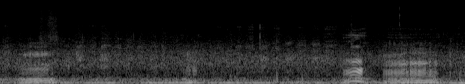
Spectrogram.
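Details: German Shepherd growling at a large Pitbull during play between two dogs that are best friends; a deep, steady rumbling growl runs underneath with brief breaks, and human talk overlaps it.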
